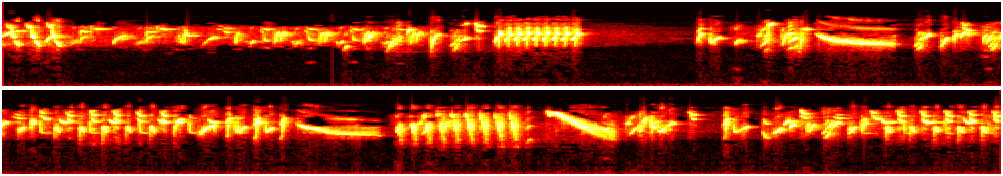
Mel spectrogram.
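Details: European goldfinch in full song, long runs of bright twittering and rattling trills with sweeping slurred notes and one brief pause, over a soft low background hum.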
